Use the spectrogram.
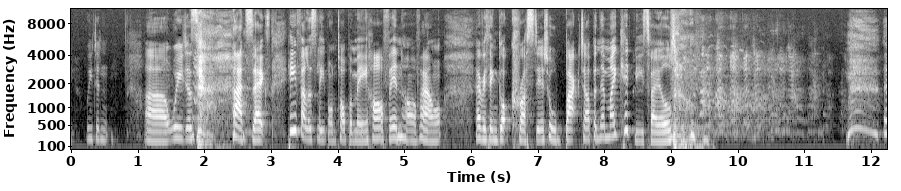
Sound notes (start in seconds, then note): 1.7 laughing; 9.0 laughing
